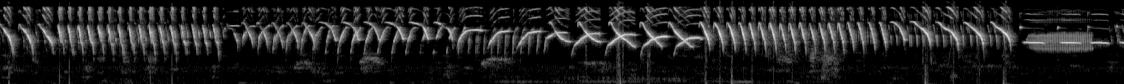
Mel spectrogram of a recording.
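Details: Canary duel with long rolls. Fast, even trills of repeated high notes alternate with swooping whistled slurs, and a short buzzy burst comes near the end.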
